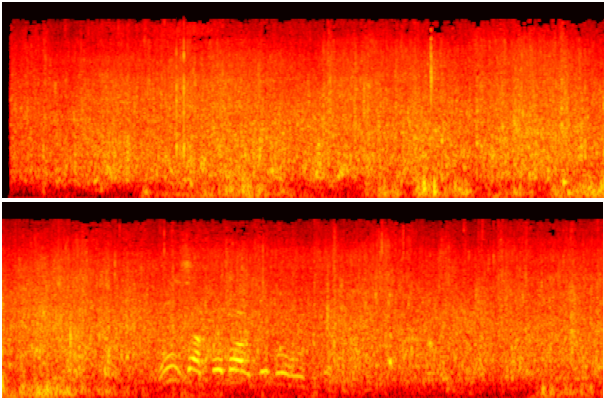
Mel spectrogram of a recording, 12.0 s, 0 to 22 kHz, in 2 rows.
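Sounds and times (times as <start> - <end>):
lake water lapping: 0.1 - 12.0
wind buffeting microphone: 1.4 - 8.2, 10.5 - 12.0.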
